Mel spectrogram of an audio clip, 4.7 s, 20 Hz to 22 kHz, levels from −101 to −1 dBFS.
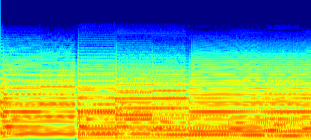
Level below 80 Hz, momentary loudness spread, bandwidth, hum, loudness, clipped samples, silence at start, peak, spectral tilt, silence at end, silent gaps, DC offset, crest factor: -40 dBFS; 1 LU; 7.2 kHz; none; -17 LUFS; under 0.1%; 0 s; -2 dBFS; -8 dB/octave; 0 s; none; under 0.1%; 14 dB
